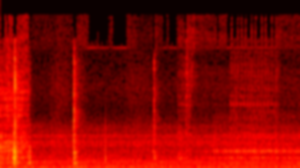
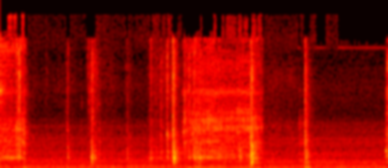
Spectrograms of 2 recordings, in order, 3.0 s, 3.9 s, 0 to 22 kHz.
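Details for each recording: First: NEC-based CD-ROM drive (Intersect CDR-84) with a weak laser, running after lens cleaning and with shields refitted: light irregular clicks and ticks over a quiet hum as the head keeps hunting; servo instability. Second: Old NEC-based CD-ROM drive (Intersect CDR-84) reading a pressed CD: scattered seek clicks, then a steady faint spin whine; normal reading. Problem appears only with CD-Rs, from a threshold laser or low CD-R reflectivity.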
